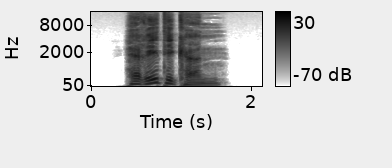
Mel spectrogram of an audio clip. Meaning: dative plural of Häretiker
- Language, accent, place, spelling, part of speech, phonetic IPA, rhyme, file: German, Germany, Berlin, Häretikern, noun, [hɛˈʁeːtɪkɐn], -eːtɪkɐn, De-Häretikern.ogg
